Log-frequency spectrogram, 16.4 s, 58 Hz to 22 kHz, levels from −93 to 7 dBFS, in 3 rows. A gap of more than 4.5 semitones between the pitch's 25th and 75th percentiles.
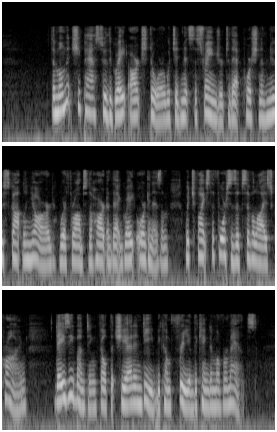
No: average, 3.3 semitones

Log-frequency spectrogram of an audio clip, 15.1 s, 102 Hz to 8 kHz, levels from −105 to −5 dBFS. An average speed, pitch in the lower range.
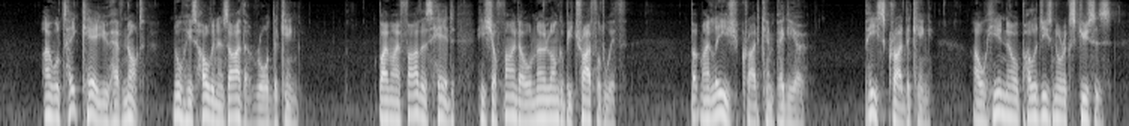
Yes: average, 175 wpm; low, 120 Hz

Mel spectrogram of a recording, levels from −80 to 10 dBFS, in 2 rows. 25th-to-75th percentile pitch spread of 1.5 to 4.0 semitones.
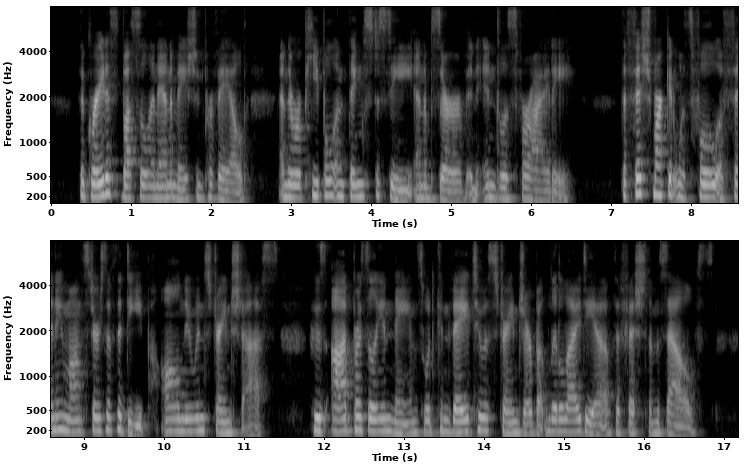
Yes: average, 2.8 semitones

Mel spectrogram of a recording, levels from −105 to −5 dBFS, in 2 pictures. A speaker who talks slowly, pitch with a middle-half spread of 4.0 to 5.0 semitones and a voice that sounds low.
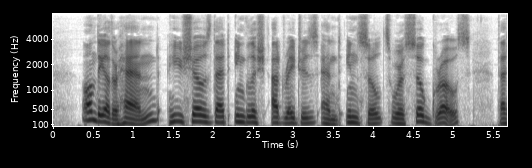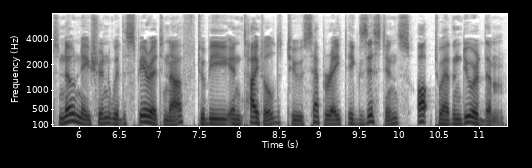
No: average, 165 wpm; average, 4.6 semitones; low, 130 Hz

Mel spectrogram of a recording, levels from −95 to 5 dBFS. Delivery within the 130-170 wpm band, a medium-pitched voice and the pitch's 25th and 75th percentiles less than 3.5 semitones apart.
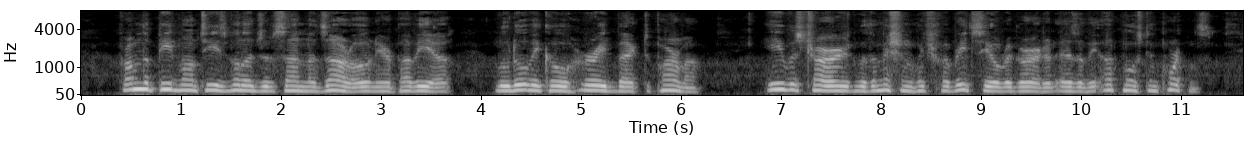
Yes: average, 145 wpm; medium, 165 Hz; average, 3.1 semitones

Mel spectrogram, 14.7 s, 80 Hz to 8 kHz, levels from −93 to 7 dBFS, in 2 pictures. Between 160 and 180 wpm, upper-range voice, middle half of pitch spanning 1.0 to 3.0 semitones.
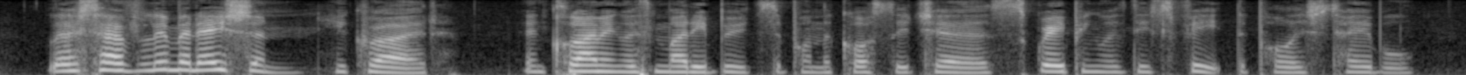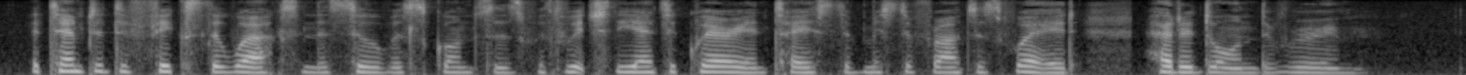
Yes: average, 175 wpm; high, 210 Hz; narrow, 2.5 semitones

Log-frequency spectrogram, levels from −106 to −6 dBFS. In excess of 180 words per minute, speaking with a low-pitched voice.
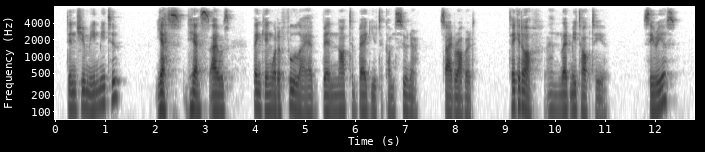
No: average, 170 wpm; low, 100 Hz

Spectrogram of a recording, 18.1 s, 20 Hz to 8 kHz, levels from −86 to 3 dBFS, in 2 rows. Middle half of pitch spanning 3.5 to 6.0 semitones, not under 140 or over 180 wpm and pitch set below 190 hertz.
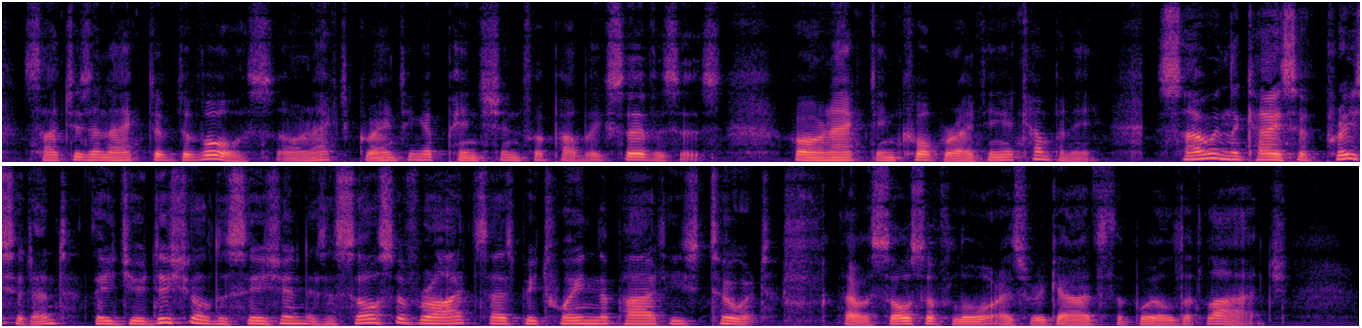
Yes: average, 3.9 semitones; average, 175 wpm; medium, 140 Hz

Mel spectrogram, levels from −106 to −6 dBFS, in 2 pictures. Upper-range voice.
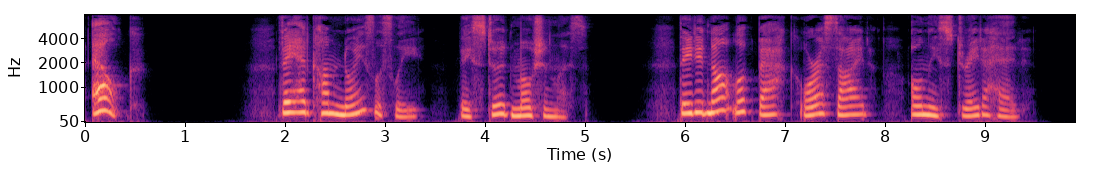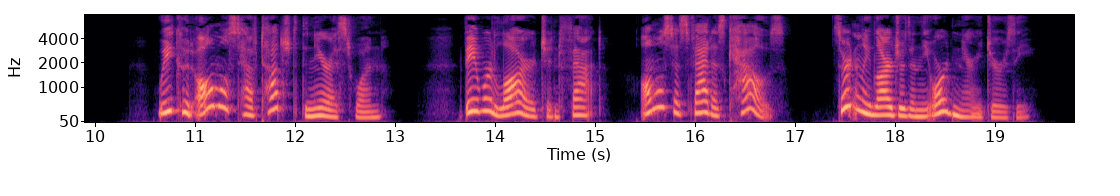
Yes: high, 235 Hz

